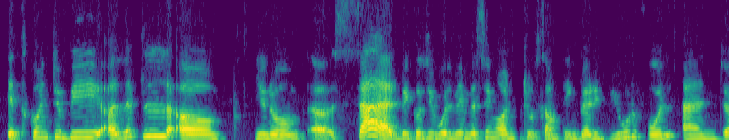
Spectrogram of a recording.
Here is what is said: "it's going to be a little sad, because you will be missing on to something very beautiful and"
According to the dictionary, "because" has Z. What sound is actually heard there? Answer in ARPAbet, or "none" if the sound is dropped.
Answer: Z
